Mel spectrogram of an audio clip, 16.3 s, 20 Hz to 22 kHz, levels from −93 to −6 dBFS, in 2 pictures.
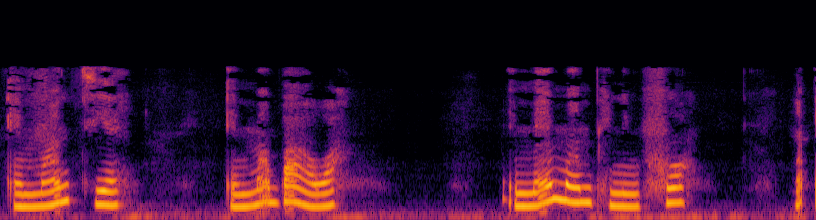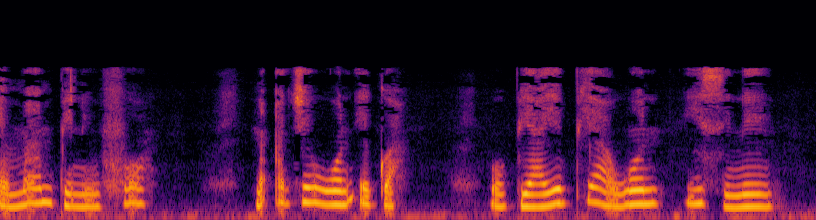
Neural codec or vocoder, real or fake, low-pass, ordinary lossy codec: none; real; 7.2 kHz; MP3, 32 kbps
